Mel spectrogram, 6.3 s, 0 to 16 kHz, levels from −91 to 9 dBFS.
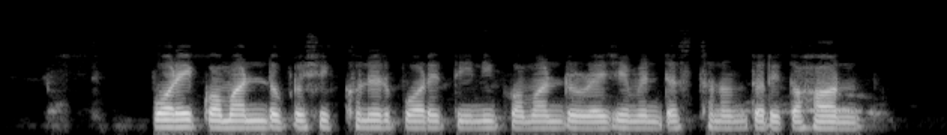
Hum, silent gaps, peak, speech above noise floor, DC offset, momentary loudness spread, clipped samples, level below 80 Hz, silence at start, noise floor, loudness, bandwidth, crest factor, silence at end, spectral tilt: none; none; -2 dBFS; 46 dB; under 0.1%; 10 LU; under 0.1%; -60 dBFS; 1.05 s; -63 dBFS; -18 LUFS; 4 kHz; 16 dB; 0.5 s; -12 dB/octave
